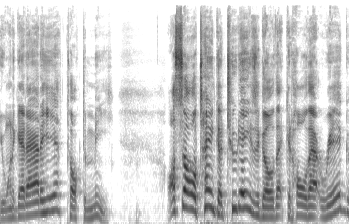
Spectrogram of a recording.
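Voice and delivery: loud bad Australian accent. Praising Mel Gibson as Mad Max, quoting lines: bad Australian accent as Mad Max. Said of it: "You guys know my Australian accents are shit".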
